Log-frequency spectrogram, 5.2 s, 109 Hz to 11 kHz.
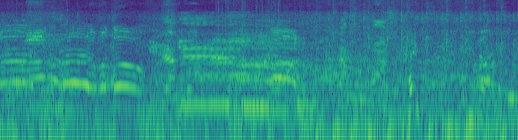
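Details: Sahiwal bull calves at a cattle market near Dhaka, Bangladesh, on 3 February 2025, lowing with drawn-out, wavering moos that rise and fall over steady crowd chatter and background hubbub.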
